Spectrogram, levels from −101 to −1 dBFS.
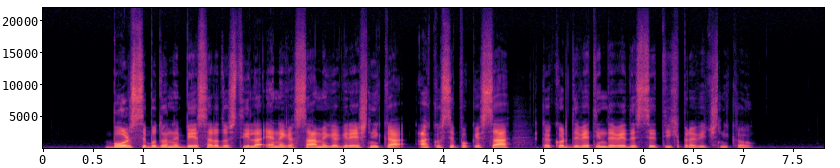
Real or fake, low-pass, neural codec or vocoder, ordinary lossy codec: real; none; none; none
